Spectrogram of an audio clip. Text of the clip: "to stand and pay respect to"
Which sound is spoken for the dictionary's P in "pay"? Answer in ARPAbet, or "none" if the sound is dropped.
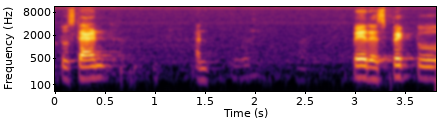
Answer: P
